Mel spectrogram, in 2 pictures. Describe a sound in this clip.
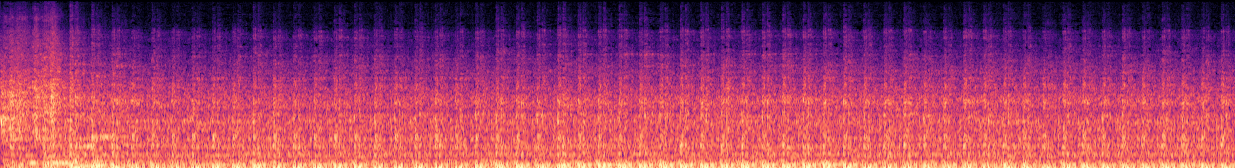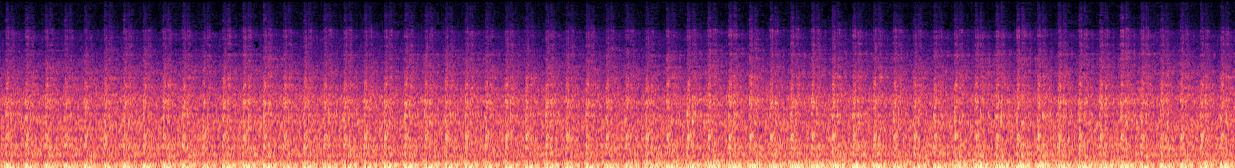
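A tractor engine idles close by with a steady, throbbing rumble.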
